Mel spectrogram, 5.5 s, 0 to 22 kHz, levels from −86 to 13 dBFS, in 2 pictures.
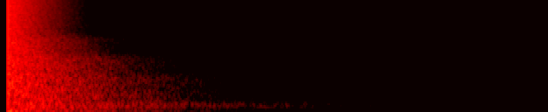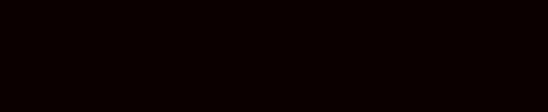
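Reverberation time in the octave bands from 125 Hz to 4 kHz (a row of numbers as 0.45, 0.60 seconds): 2.0, 2.6, 1.7, 1.5, 1.2, 0.90 seconds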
